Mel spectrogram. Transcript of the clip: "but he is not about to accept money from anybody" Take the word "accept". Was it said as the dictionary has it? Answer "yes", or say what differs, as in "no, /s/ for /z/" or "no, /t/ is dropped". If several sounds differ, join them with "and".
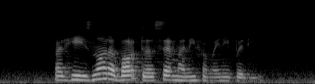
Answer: no, /k/ is dropped and /p/ is dropped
